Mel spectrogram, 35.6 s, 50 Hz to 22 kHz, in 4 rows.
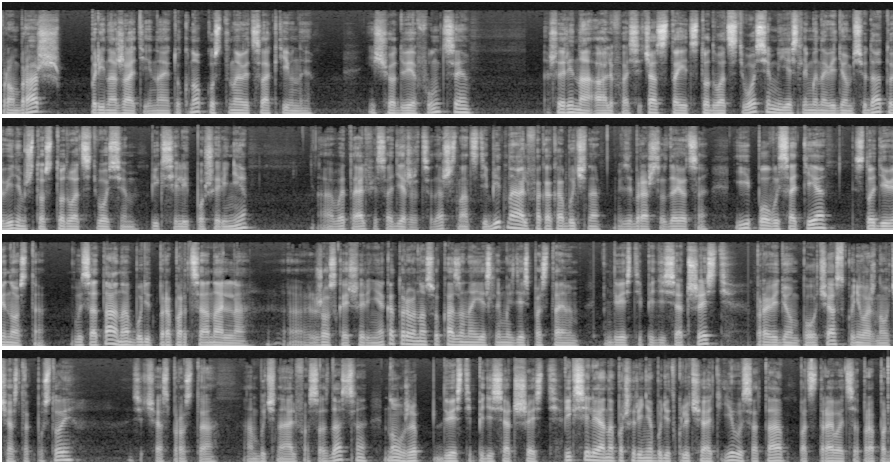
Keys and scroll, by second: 23.5-24.2 typing.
